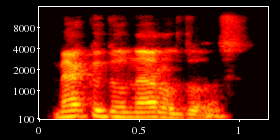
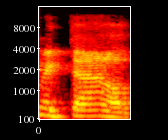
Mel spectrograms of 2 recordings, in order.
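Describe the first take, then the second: First: Japanese style, with vowels between the consonants. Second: Plain English, with consonants next to each other. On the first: "They can't say consonants next to each other. It's McDonald's" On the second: "They don't say McDonald's"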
